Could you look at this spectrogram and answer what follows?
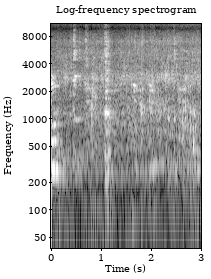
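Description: Frying and stirring in a home kitchen, a steady sizzle broken by light clinks of utensils against pots and pans, heard close.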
